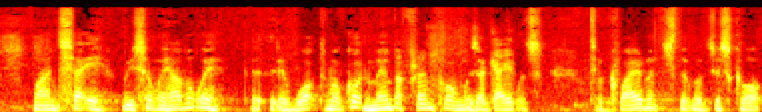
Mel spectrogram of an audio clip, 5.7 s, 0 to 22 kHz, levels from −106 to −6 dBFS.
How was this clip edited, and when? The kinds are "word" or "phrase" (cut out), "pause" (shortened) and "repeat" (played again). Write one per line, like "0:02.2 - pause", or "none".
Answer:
0:02.1 - word
0:02.7 - word
0:03.8 - word
0:04.5 - word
